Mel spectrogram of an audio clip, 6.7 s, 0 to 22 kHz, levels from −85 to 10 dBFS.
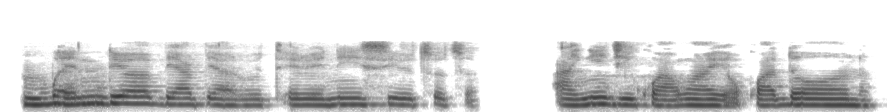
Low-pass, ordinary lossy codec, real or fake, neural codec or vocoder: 5.4 kHz; AAC, 48 kbps; fake; vocoder, 44.1 kHz, 128 mel bands every 256 samples, BigVGAN v2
